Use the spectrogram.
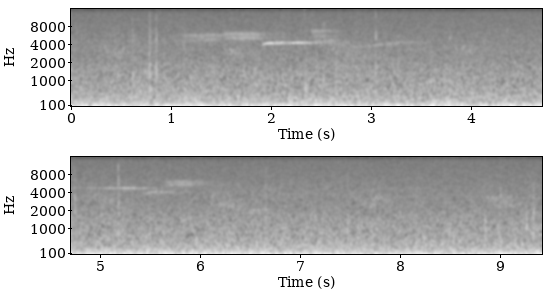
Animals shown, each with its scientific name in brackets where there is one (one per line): Eastern Wood-Pewee (Contopus virens)
Black-throated Green Warbler (Setophaga virens)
